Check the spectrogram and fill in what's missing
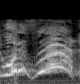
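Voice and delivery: very high, loud alarmed yell; hammed-up frightened cry; panicked shout. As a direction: shriek it in mock terror. Disciples see figure on lake.

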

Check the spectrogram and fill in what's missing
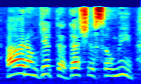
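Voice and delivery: high, soft mock whine; whiny complaint. Naive reader missing the Bible's sarcasm, whiny and high. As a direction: whimper like an offended reader. Mimics someone missing the irony.

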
